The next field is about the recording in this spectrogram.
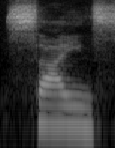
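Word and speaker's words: science: साइंस में आप देख सकते हैं यहाँ पर C का उच्चारण जो है दिखाई दे रहा है, नहीं। S का तो उच्चारण आ रहा है स से, साइंस। C क्या है, यहाँ पर साइलेंट है।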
